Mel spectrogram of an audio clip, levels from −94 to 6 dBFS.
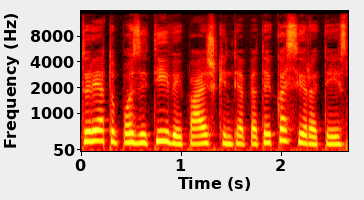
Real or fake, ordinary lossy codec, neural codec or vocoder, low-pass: real; AAC, 64 kbps; none; 14.4 kHz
